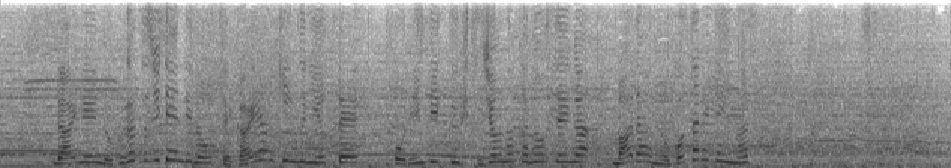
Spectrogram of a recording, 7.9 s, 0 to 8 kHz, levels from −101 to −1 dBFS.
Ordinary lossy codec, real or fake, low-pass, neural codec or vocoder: none; real; none; none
